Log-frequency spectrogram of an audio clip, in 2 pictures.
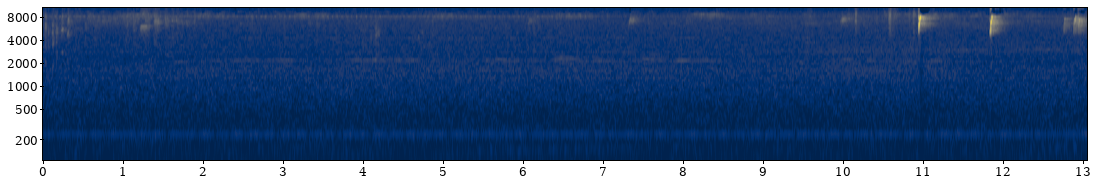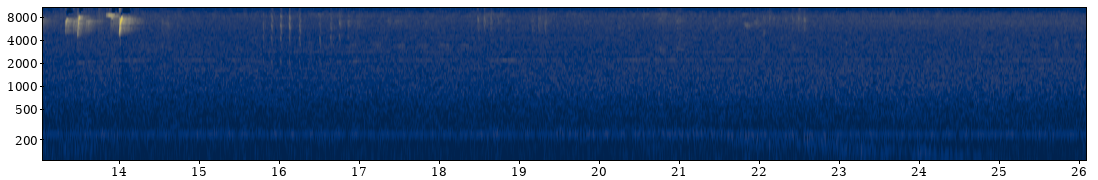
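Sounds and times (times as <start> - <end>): steady low hum: 0.0 - 26.0
high-pitched bird chirps: 10.9 - 11.2, 11.8 - 12.1, 12.8 - 14.3.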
